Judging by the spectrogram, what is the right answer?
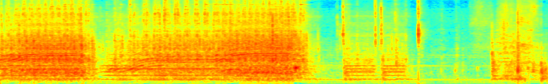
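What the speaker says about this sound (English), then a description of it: "Now I'm going to sew the strip of ribbing into a tube." A sewing machine runs loud and steady, stitching a strip of ribbing into a tube, for about four seconds, then slows to short bursts with a few clicks and knocks.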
